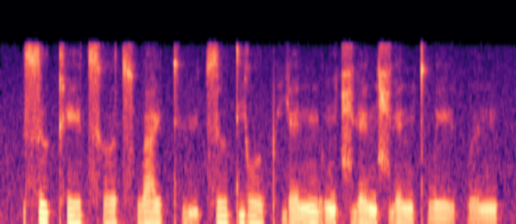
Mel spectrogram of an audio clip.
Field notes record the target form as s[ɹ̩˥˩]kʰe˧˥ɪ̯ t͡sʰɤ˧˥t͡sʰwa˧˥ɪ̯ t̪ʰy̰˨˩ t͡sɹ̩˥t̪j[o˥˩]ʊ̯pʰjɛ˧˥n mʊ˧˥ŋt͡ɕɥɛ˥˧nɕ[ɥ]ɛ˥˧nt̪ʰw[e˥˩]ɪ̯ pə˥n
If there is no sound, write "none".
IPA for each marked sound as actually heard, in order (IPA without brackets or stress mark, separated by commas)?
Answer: ɹ̩˥, o˥˩, ɥ, e˥˩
